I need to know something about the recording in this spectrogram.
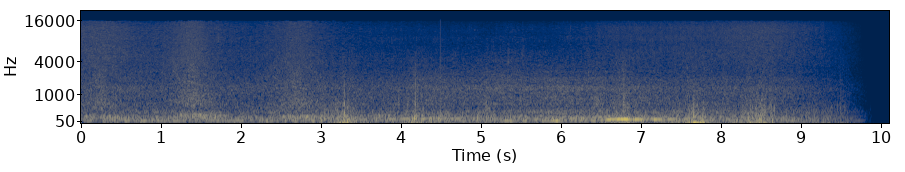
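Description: Intro sound effect of rushing wind with a low rumble under it, fading out just before the end.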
